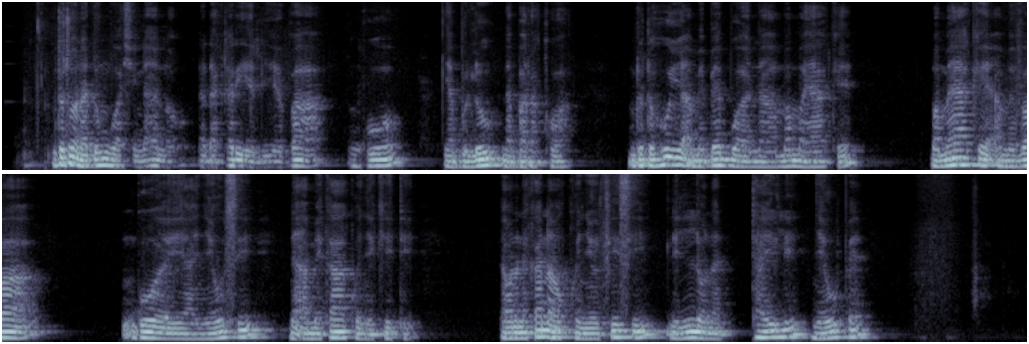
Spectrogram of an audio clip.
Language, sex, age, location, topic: Swahili, male, 25-35, Kisumu, health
